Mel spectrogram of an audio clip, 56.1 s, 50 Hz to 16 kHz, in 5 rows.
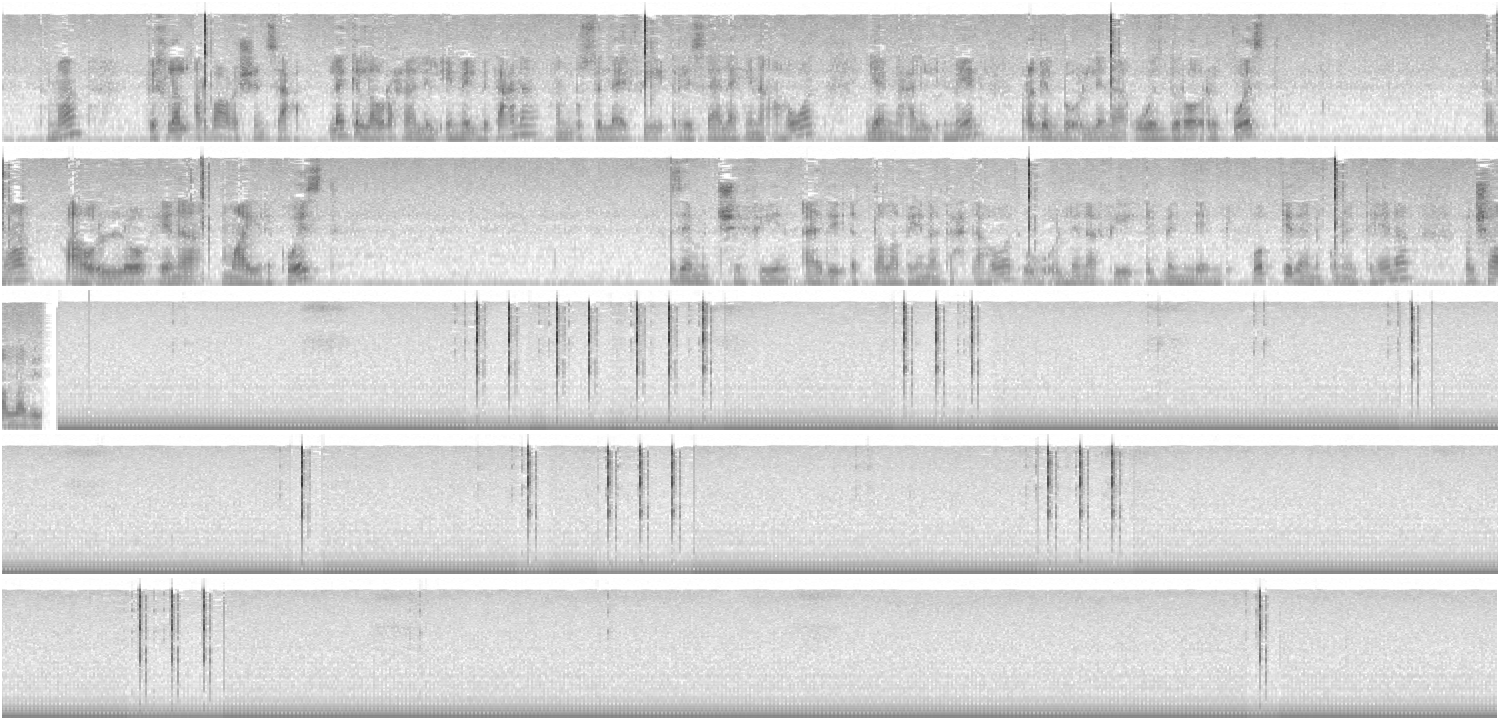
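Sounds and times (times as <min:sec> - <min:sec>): low electrical hum: 0:00.0 - 0:56.0
computer mouse clicks: 0:18.8 - 0:19.1, 0:25.8 - 0:27.9, 0:29.0 - 0:29.8, 0:32.8 - 0:33.2, 0:35.7 - 0:36.1, 0:37.4 - 0:38.9, 0:41.3 - 0:42.2, 0:45.8 - 0:46.6, 0:54.2 - 0:54.4.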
